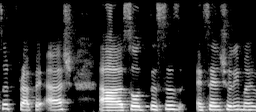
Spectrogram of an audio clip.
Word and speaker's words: Frappe Ash: That's how you pronounce it, Frappe Ash.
